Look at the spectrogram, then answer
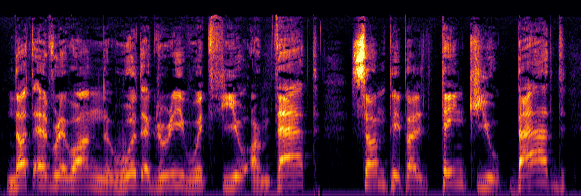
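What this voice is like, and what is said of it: Terrible French-accented English. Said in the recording (French): “mon accent anglais épouvantable ... attention, bouchez-vous les oreilles”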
